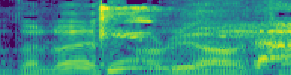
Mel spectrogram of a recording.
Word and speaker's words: Dolores O'Riordan: Y yo pronuncio como corresponde. No, Dolores O'Riordan.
